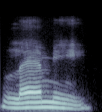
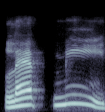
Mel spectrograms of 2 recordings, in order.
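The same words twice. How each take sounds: First: The words are blended into one reduced word. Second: Both words are said fully and separately.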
